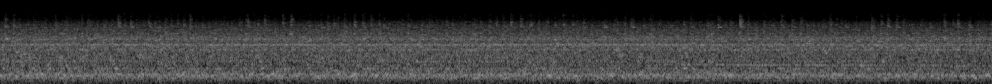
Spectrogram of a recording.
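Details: STIHL 6R 450 two-stroke backpack blower after cleaning and repair (idle had fluctuated and could not be adjusted): steady, even high-pitched buzz with no surging or stalling, running much better though still loading up slightly, with carbon buildup suspected.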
